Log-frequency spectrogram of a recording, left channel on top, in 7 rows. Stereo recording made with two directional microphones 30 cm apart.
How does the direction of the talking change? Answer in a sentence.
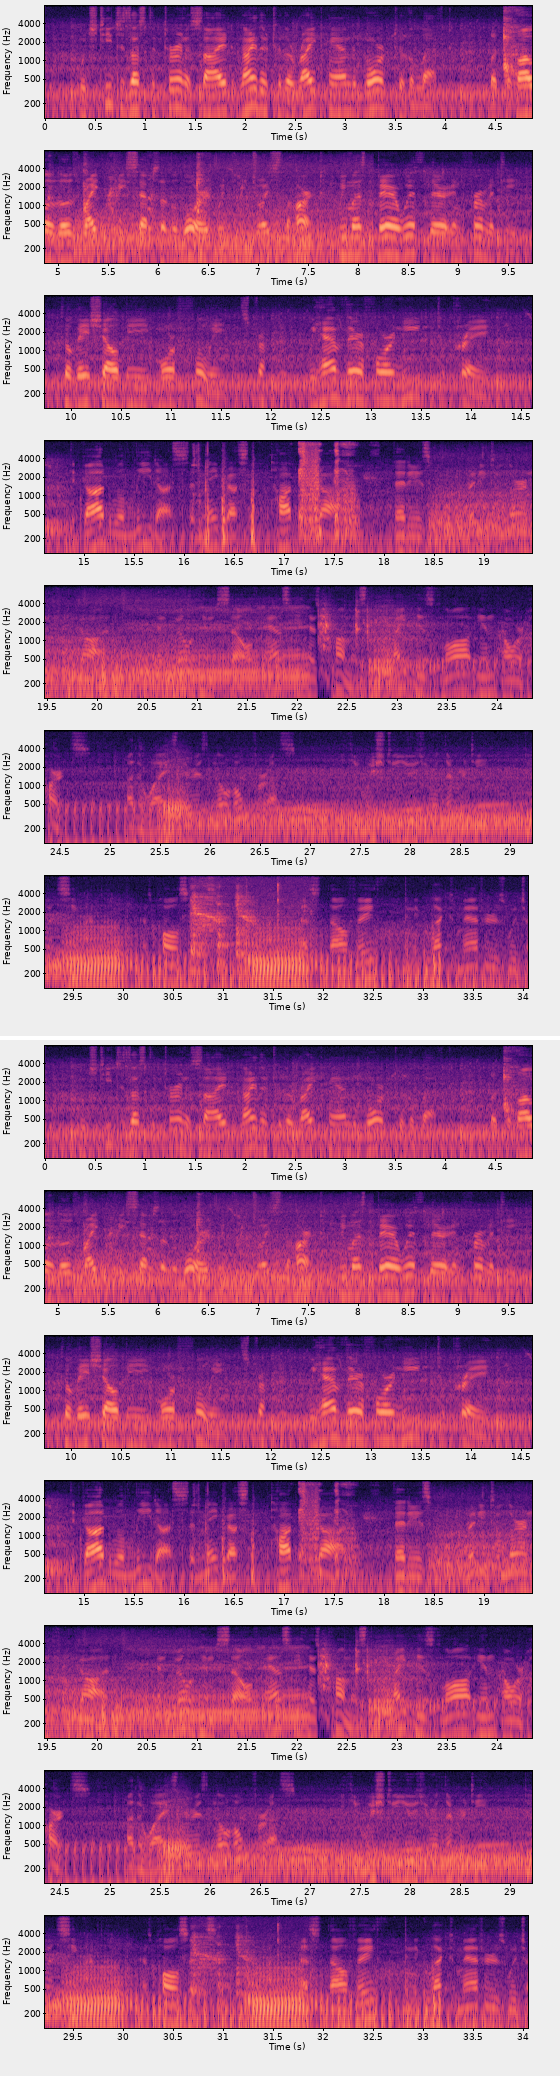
You can hear the talking move to the right.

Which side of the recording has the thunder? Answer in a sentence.
In this clip you hear the thunder in the centre.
